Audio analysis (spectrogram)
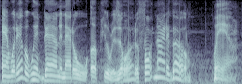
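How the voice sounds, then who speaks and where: A woman's voice: fairly low pitch, big pitch swings, normal speed, creaky, darkish tone, a little hiss or hum. An actress playing a sly, ancient, folksy swamp witch in a video game, with a Cajun accent and a teasing, cryptic drawl. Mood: mysterious storytelling. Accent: Louisiana Cajun. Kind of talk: video game cutscene acting.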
